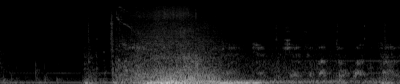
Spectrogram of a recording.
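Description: A flamethrower roars in bursts of fire.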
